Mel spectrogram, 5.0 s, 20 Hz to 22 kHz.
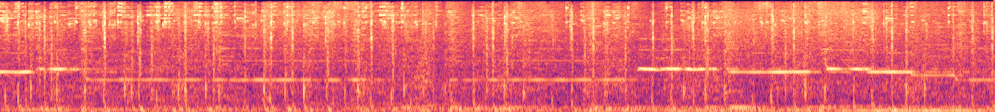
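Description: A horse gallops during a race in The Witcher 3, rapid steady hoofbeats pounding throughout with brief tonal game sounds and faint background music, up close and continuous.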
